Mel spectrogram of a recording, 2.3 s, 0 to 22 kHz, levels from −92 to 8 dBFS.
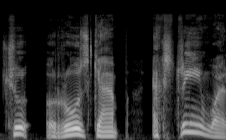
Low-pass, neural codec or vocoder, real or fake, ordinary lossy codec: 14.4 kHz; none; real; none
